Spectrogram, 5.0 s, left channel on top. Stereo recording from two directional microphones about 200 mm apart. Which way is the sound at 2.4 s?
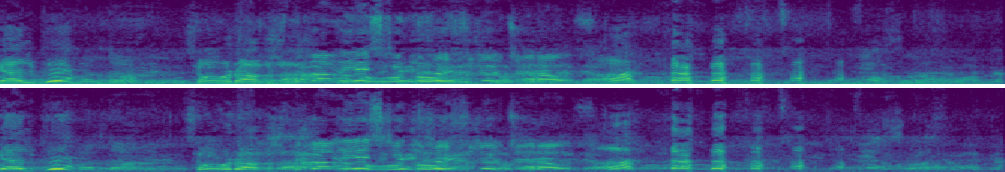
20° right (ahead or behind).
